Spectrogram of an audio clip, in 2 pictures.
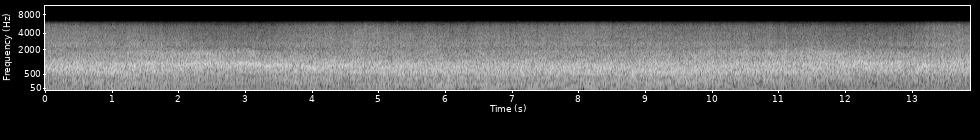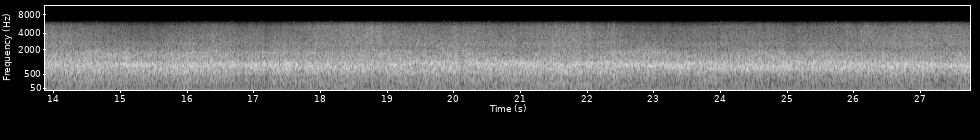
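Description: Freight train of tank cars rolling past with a steady rumble, mixed with the tyre and engine noise of highway traffic driving by.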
